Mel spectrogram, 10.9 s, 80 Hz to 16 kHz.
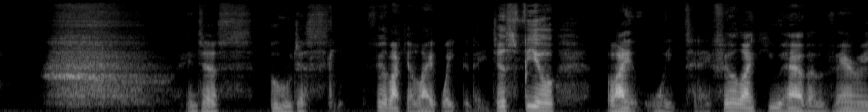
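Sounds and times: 
deep breath during a calm focusing exercise: 0.5s - 2.2s, 7.0s - 7.5s
speech: 2.4s - 10.8s.

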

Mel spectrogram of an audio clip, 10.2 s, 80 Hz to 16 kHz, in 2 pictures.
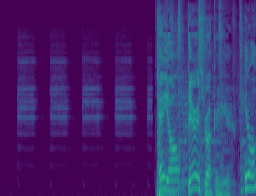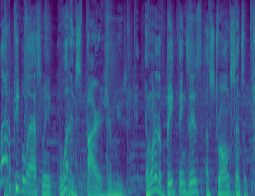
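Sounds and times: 
buzzing electronic alarm marking the end of a timed segment: 0.4s - 3.1s
speech: 3.2s - 10.2s.

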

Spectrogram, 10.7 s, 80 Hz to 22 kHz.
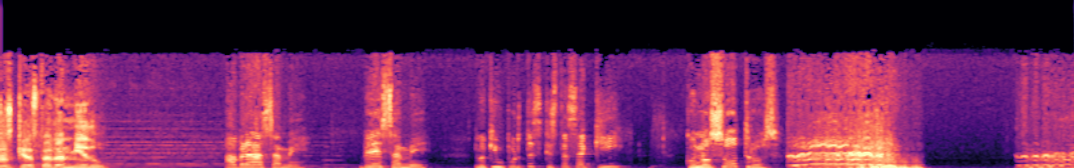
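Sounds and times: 
speech: 0.0s - 1.2s, 2.3s - 9.0s
horse whinnying loudly: 7.9s - 9.3s, 10.1s - 10.7s.

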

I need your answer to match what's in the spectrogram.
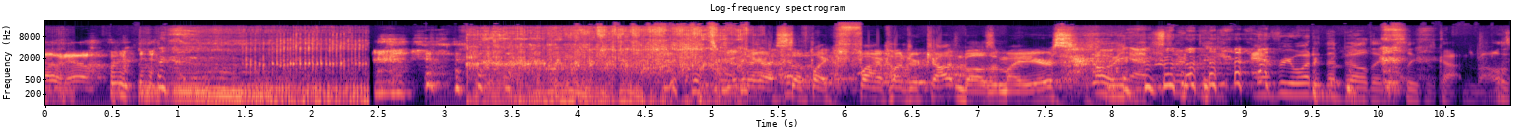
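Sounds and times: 
laughter: 0.0s - 1.4s, 2.5s - 10.6s
speech: 0.0s - 1.6s, 4.8s - 10.9s
voice imitating loud snoring: 0.8s - 2.5s, 3.2s - 5.4s.

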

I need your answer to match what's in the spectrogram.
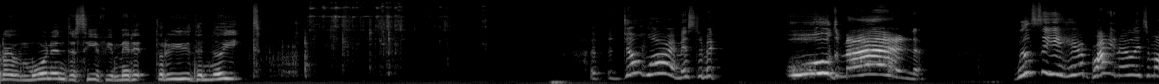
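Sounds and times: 
speech: 0.0s - 2.7s, 6.2s - 7.3s, 7.9s - 9.3s, 10.2s - 11.5s
bunch of keys jingling as they are handed over at a mansion: 2.6s - 5.6s.

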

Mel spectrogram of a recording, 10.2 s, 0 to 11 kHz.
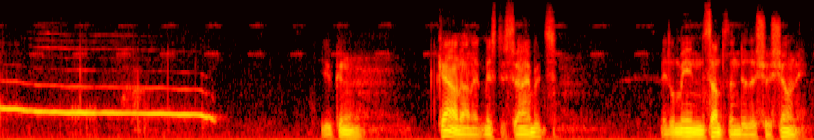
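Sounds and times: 
coyote howling: 0.0s - 2.8s
speech: 4.0s - 4.6s, 5.5s - 7.0s, 8.2s - 10.1s.

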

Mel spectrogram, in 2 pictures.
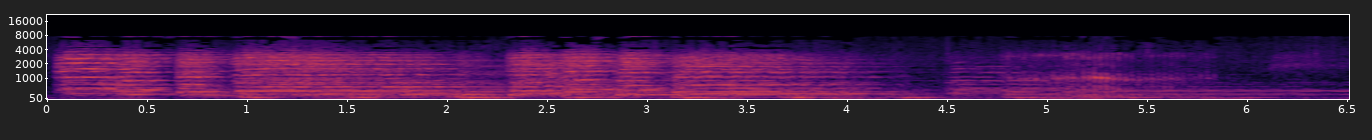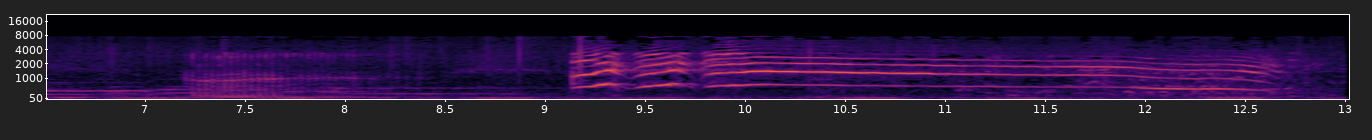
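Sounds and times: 
music: 0.0s - 9.2s
Rhode Island Red rooster crowing: 9.1s - 13.0s.

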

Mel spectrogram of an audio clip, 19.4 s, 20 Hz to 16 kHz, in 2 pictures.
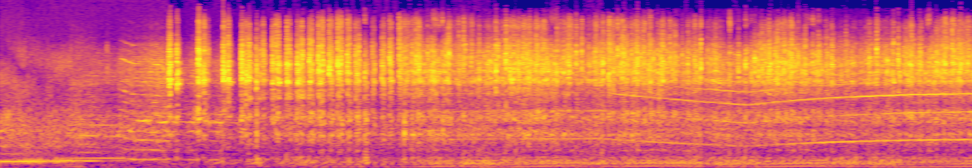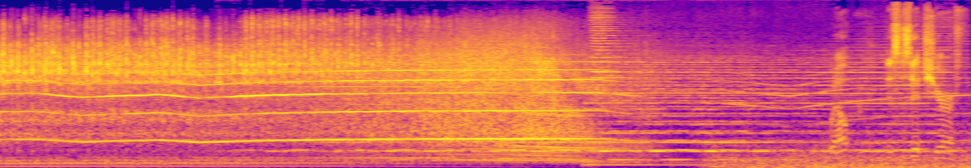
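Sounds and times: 
small airplane engine starting and droning: 0.0s - 19.4s
small airplane engine cranking: 1.1s - 14.7s.

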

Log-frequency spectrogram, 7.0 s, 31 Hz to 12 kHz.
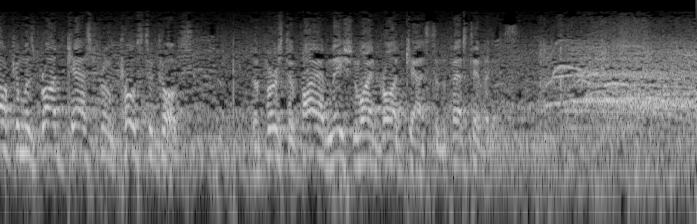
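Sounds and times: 
speech: 0.0s - 6.2s
large crowd roaring and cheering at the Dodge City station in Kansas: 5.2s - 6.9s.

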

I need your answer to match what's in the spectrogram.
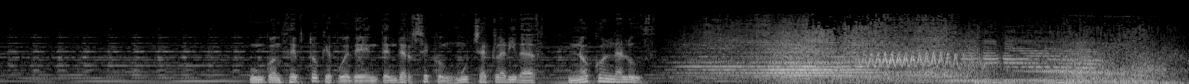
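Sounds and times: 
speech: 2.5s - 7.1s
passing train horn blaring: 6.6s - 11.2s
rumbling rail roar of passing train: 6.6s - 11.8s.

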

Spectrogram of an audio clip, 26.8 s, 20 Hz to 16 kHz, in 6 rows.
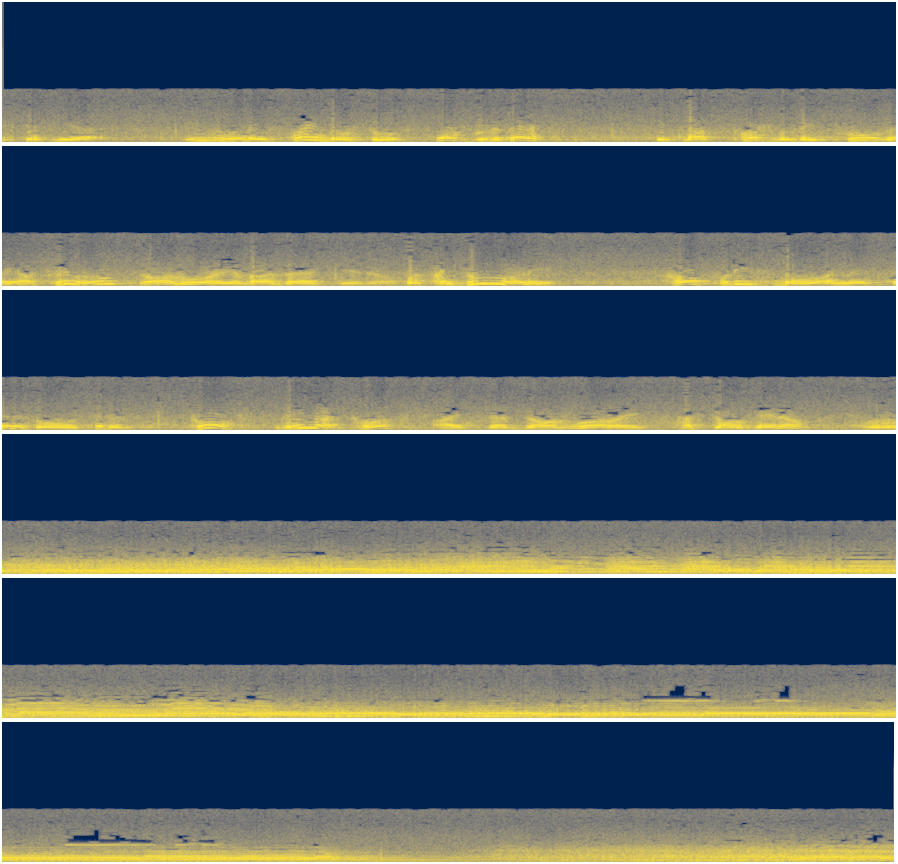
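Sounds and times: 
speech: 0.3s - 13.8s
car engine droning and revving as the car approaches: 13.2s - 26.7s.

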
